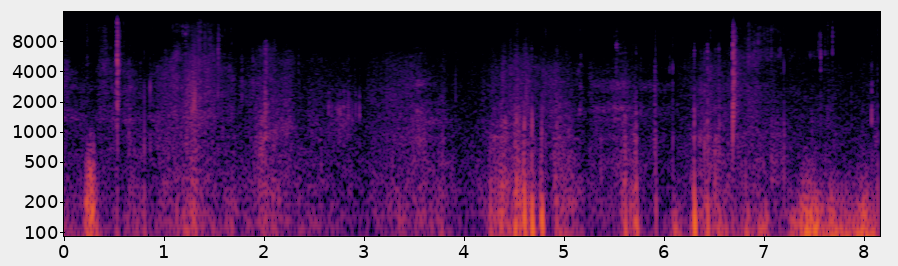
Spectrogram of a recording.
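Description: Wading and splashing in shallow pond water and mud as a trapped beaver is hauled out of a 280 body-grip trap set, with a few sharp clicks and knocks among the thumps.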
